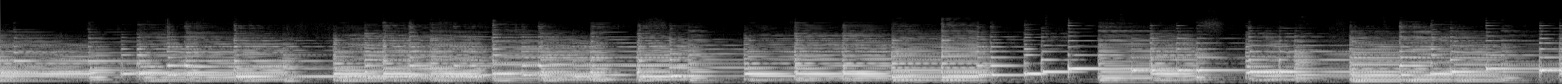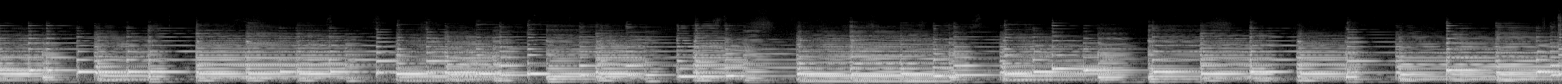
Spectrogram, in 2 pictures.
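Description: Solo upright piano played continuously: a song arrangement with a melody in the upper notes over chords and bass notes.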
